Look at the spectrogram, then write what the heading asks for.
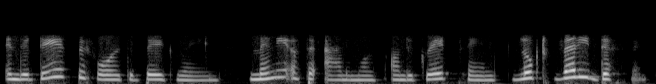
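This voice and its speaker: A woman reading a children's picture book aloud in an expressive storytelling style. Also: a little high, dry recording. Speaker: storybook reader. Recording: phone-like thin band, dry.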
